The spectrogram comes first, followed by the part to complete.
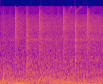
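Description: Melodic techno loop: a long, sustained, dirty Moog modular bass line over steady hi-hats, with the kick drum dropped out.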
